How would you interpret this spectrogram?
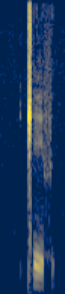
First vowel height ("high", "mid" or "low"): mid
